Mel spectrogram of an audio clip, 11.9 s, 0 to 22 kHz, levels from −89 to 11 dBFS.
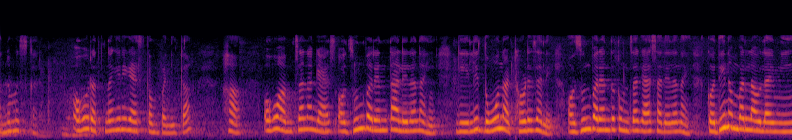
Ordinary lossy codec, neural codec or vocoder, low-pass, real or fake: none; none; none; real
